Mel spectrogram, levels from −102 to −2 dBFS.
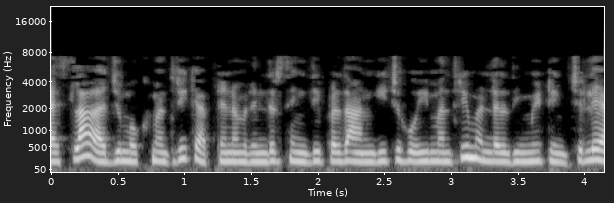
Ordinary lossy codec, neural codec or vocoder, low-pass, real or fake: MP3, 48 kbps; codec, 24 kHz, 3.1 kbps, DualCodec; 7.2 kHz; fake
